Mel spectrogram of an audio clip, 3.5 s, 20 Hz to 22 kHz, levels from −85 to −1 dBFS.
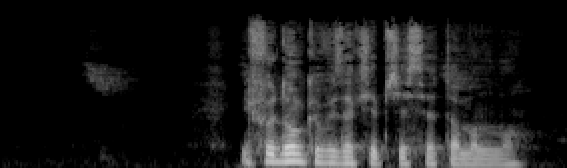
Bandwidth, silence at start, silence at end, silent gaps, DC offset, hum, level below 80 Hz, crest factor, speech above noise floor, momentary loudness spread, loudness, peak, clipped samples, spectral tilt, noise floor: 15.5 kHz; 1.5 s; 0.3 s; none; under 0.1%; none; -60 dBFS; 20 dB; 51 dB; 14 LU; -28 LUFS; -10 dBFS; under 0.1%; -5 dB/octave; -79 dBFS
